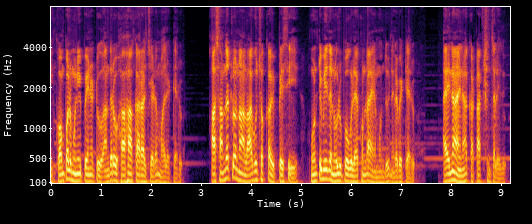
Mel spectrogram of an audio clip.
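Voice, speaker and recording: A man reading a short story aloud as narrator, telling it in a measured, expressive way. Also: lowish voice.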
